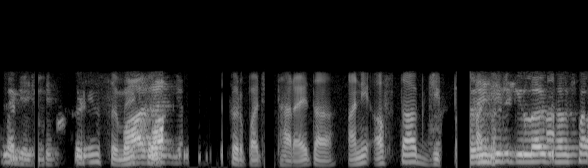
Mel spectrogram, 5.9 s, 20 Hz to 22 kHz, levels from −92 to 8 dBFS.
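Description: Speech over a telephone-band line. Speech suppressed in double talk dims it from 0.0 to 0.95 s, 1.65 to 2.29 s and 4.97 to 5.88 s; the level sags as deep as 40 dB, showing as thinned, faded stretches on the spectrogram, likely from an echo canceller confused by both sides talking. Packet loss filled with silence cuts hard-edged gaps at 0.34 to 0.38 s (40 ms), 2.64 to 2.74 s (100 ms) and 4.56 to 4.70 s (140 ms), fitting 20 ms packets; each appears as a flat, silent waveform gap with vertical edge lines. Echo leak brings back a copy 273 ms late at 1.51, 4.28, 4.85 and 5.51 s, louder than the speech at first and fainter after, likely from a loudspeaker's echo canceller missing its own pickup, seen as a delayed duplicate of earlier spectral patterns.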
